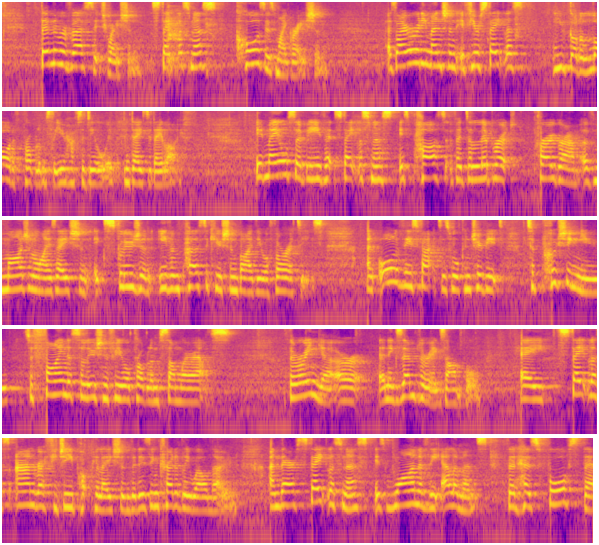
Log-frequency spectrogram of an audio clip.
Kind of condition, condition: setting, live audience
